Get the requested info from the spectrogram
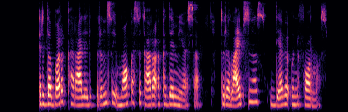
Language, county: Lithuanian, Kaunas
